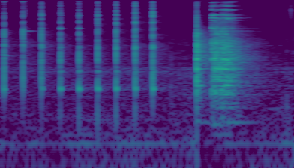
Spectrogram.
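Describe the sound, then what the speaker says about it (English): Spoon tapping lightly on the top of a bath bomb mold, nine quick evenly spaced metallic ticks, then a louder knock followed by a brief rustling scrape, all close and clear. "So just getting a spoon and lightly tapping the top while holding the bottom."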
